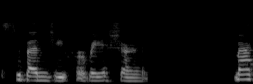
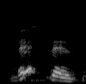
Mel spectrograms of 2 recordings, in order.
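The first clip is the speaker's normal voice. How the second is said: neighing horse; 6 semitones higher, 5 dB louder, much slower than usual. Acted. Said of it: "she neighed".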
